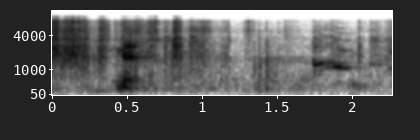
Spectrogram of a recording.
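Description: Speech: people talking in a room, with a man saying "yeah" at the start, and brief rustling between the words.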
